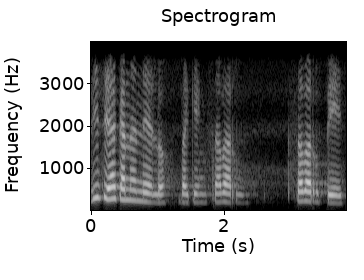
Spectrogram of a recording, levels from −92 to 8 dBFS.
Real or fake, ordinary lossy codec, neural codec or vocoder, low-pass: fake; none; codec, 16 kHz in and 24 kHz out, 1 kbps, XY-Tokenizer; 3.6 kHz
